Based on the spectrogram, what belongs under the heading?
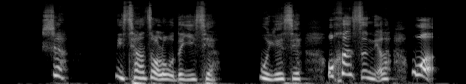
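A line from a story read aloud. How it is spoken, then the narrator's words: Furious roar. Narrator (Chinese): 莫雨涵吼道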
